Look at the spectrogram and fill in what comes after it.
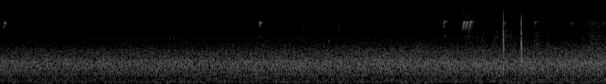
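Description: Faint steady background hiss with a few brief, very high-pitched bird chirps scattered through it, and a couple of sharp clicks about five seconds in.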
